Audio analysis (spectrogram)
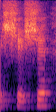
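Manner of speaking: "sh, sh" as a hissed rioplatense Y; rioplatense sh sound. Shown as a demonstration. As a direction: sound out "sh, sh" like a porteño Y. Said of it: "un refuerzo de la Y con una S H". ("sh, sh" como la ye rioplatense)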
